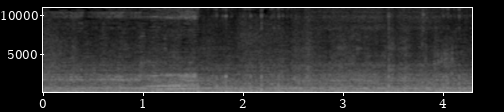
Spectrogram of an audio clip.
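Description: Steady rumble and buffeting from riding a BMX bike over a dirt track, heard on a camera mounted on the rider and bike, with a held tone and a few short rising tones over it about a second in.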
